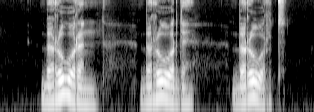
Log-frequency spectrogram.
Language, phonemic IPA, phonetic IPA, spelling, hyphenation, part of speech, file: Dutch, /bəˈrurə(n)/, [bəˈruːrə(n)], beroeren, be‧roe‧ren, verb, Nl-beroeren.ogg
- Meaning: 1. to stir up, to cause unrest in 2. to touch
